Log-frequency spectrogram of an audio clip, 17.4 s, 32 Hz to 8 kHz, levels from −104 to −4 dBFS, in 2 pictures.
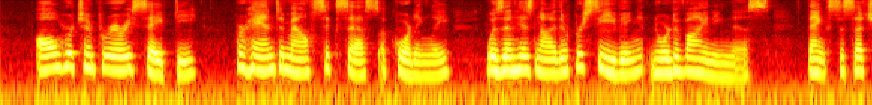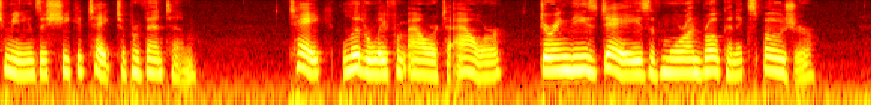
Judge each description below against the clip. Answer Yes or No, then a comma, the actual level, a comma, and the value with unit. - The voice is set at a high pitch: No, medium, 180 Hz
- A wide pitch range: No, average, 3.4 semitones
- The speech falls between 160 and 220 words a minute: No, average, 145 wpm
